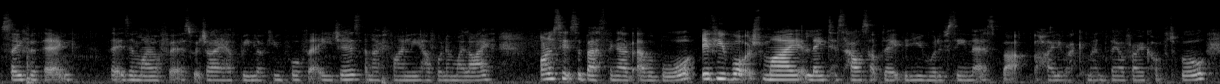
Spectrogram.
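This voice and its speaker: Light background noise sits behind a woman talking. She goes at a very fast pace with fairly even intonation. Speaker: vlogger. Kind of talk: casual vlog chat. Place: home room.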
